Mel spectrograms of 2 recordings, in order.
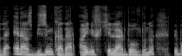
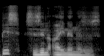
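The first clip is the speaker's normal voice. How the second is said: normal talking voice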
